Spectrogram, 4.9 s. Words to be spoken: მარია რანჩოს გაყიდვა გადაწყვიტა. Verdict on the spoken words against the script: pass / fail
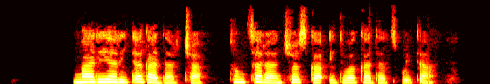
fail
